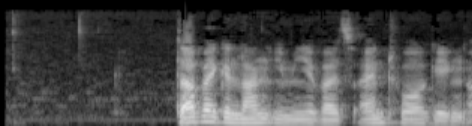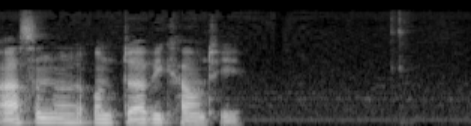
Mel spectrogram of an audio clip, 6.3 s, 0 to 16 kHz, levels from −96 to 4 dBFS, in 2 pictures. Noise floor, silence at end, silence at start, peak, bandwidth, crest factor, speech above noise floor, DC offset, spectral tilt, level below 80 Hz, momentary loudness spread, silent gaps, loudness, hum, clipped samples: -65 dBFS; 1.55 s; 1.2 s; 0 dBFS; 11.5 kHz; 22 dB; 46 dB; under 0.1%; -6.5 dB/octave; -54 dBFS; 12 LU; none; -20 LUFS; none; under 0.1%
